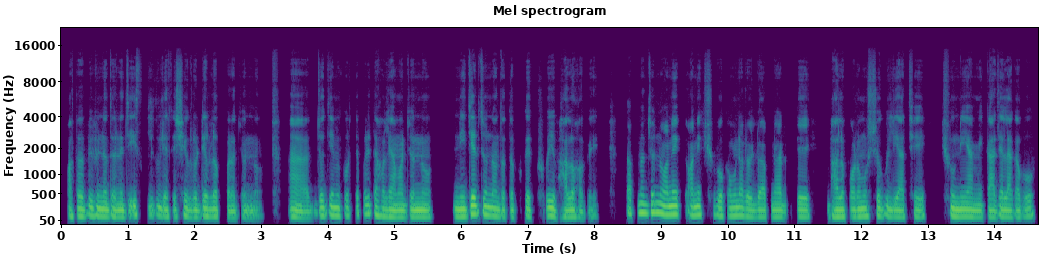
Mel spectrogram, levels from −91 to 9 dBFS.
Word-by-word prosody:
অথবা 110 +1 +1
বিভিন্ন 115 -2 +3
ধরনের 105 -3 +2
যে - - -3
স্কিল - - -9
গুলো 120 -3 0
আছে 105 - -9
সেগুলো 105 -4 0
ডেভেলপ 110 -1 +2
করার 90 -2 -3
জন্য। - - -4 0.6
আ - - +3 0.4
যদি 120 +1 0
আমি 120 - +4
করতে 120 - -5
পারি 145 - -1
তাহলে 115 -4 +1
আমার 100 0 +1
জন্য 105 0 +4 0.6
নিজের 115 +7 +6
জন্য 130 -2 +4
অন্তত 105 -1 -2
পক্ষে 110 - -2
খুবই 120 0 +1 0.2
ভালো 105 0 +2
হবে। 90 - -8 0.5
তো - - -45
আপনার 160 -1 +1
জন্য 165 0 +4
অনেক, 135 +1 +6 0.2
অনেক 130 +1 +3
শুভকামনা 120 -1 0
রইলো। 105 -1 0
আপনার 105 0 -1 0.2
যে 105 - +2 0.5
ভালো 105 0 +4
পরামর্শগুলি 110 0 0
আছে 105 0 -6 0.4
শুনে 110 -2 +3
আমি 100 -1 +1
কাজে 100 +1 0
লাগাবো। 100 +2 -3
110 Hz, 170 wpm, -21 LUFS, 105-120 Hz, 0.6 s, নিজের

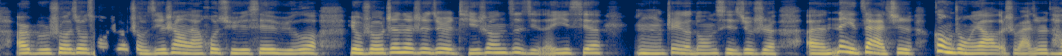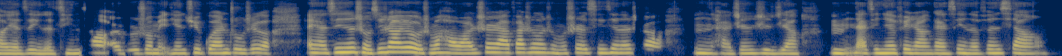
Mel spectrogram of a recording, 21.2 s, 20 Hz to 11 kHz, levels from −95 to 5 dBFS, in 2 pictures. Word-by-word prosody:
而 215 0 +3
不 210 - -3
是 215 - +1
说 230 +1 +2
就 235 0 +2
从 215 - -7 0.2
这 230 - -6
个 225 - -4
手 205 -4 -3
机 205 +4 -1
上 225 -1 +2
来 195 -1 0
获 225 +4 0
取 215 -1 -2
一 205 - 0
些 220 +2 +2
娱 195 -2 -1
乐。 210 0 0 0.3
有 225 -1 +5
时 220 +3 +1
候 225 0 +4
真 255 +2 +3
的 255 -1 +5
是， 240 0 -1
就 240 +3 0
是 230 -2 +2
提 210 +1 -3
升 240 +1 0
自 245 0 -2
己 200 -1 -5
的 225 - -6
一 220 +1 0
些， 225 +1 -1 0.3
嗯， 200 -1 -1
这 230 +2 -1
个 200 -2 0
东 205 +2 -3
西 210 -1 -2
就 210 +2 -1
是， 195 -1 -2 0.3
呃， 195 -2 +2
内 250 +4 +3
在 225 -5 +4
是 210 +3 0 0.2
更 315 -7 +7
重 215 -4 +3
要 200 -1 +2
的 - - -3
是 - - -6
吧？ 95 0 -2
就 210 - -2
是 210 - 0
陶 190 0 -2
冶 190 -1 +1
自 190 +2 -6
己 200 -2 -1
的 185 0 -1
情 195 +2 -3
操， - - -23 0.3
而 200 - -5
不 195 - -13
是 200 - -3
说 215 +1 -2
每 205 - -3
天 205 +1 -3
去 230 +4 -2
关 220 0 +1
注 220 -1 -2
这 230 +3 -4
个， 215 -3 0 0.4
哎 235 - 0
呀， 225 -1 +1
今 250 +4 +2
天 265 +1 +6
手 245 -4 +2
机 250 +4 0
上 275 0 +5
又 275 0 +5
有 235 - +4
什 225 0 -3
么 235 - +2
好 220 -3 +1
玩 205 0 +1
的 - - -4
事 240 +4 -2
儿 255 - +3
啊， 240 -1 +3
发 250 +1 +1
生 250 +1 0
了 245 - 0
什 225 - -4
么 205 - -4
事 210 +3 -5
儿， 225 - -1
新 225 0 -3
鲜 230 0 0
的 225 0 0
事 230 - -9
儿。 230 - -3 0.4
嗯， 215 -2 +1
还 190 0 -7
真 205 +2 -2
是 205 -1 -2
这 195 +1 -3
样， 190 -1 -2 0.3
嗯， 210 -1 +1
那 - - +2
今 215 +1 0
天 215 0 +4
非 220 0 0
常 200 -1 0
感 200 -1 -1
谢 205 +4 -4
你 215 - +2
的 195 -1 -2
分 215 +2 0
享。 205 -2 -3
215 Hz, 330 characters per minute, -20 LUFS, 200-230 Hz, 0.4 s, 更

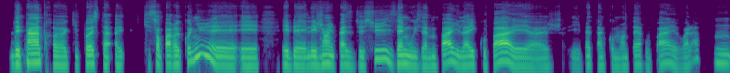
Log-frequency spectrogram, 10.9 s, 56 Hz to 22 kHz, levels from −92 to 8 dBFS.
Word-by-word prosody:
des 125 +2 +4
peintres, 140 +1 +6
heu, 110 -1 0
qui 110 +1 -14
postent 125 +2 0
à 110 - +1
heu, 110 -1 -5 0.3
qui 120 - -14
sont 120 +1 0
pas 120 +3 +4
reconnus 170 - 0
et 105 -2 -1
et 100 - -11 0.3
et 120 0 0
beh 110 -3 -1
les 115 +1 0
gens 125 +4 +1
ils 125 -2 +1
passent 115 -2 -1
dessus, 115 - -3
ils 130 -8 -5
aiment 125 -1 +4
ou 110 - -3
ils 105 0 -9
aiment 105 +1 -4
pas, 155 - +5
ils 125 -6 -4
likent 115 0 -2
ou 105 - -8
pas 155 +5 +6
et, 105 -1 -3
heu, 95 0 -7
j 100 0 -20
ils 95 -3 -16
mettent 115 -2 -7
un 105 - -5
commentaire 100 +4 -8
ou 100 - -16
pas 135 +2 -3
et 115 - -7
voilà. 105 - -10 0.2
Mmh. 130 -2 -7
115 Hz, 230 wpm, -24 LUFS, 105-125 Hz, 0.3 s, peintres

